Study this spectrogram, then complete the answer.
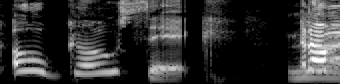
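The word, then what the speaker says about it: Gosick: it's pronounced that because in Japanese it's supposed to be Gothic but the th they can't pronounce so it's so and I found that out everybody I talked to was like oh go sick and I'm like it's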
